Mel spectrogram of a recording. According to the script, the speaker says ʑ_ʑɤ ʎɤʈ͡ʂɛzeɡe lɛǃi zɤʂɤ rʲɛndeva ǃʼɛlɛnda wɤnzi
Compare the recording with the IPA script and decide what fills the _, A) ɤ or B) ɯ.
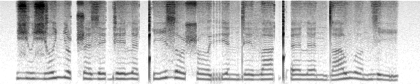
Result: B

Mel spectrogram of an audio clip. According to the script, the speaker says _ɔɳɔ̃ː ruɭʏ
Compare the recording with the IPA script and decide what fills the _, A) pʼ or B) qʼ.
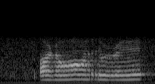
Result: A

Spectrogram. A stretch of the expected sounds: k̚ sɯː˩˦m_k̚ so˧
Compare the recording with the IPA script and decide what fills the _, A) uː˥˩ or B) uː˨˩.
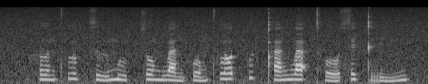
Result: B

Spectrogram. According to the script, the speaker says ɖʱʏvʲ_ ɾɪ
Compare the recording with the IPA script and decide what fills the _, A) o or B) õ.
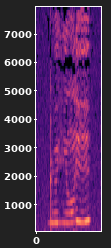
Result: B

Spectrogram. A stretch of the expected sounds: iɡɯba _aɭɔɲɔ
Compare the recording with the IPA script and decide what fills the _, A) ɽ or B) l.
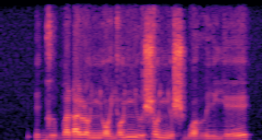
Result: A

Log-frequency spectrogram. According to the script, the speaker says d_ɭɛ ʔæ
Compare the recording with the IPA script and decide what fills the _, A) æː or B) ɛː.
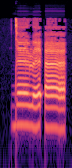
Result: B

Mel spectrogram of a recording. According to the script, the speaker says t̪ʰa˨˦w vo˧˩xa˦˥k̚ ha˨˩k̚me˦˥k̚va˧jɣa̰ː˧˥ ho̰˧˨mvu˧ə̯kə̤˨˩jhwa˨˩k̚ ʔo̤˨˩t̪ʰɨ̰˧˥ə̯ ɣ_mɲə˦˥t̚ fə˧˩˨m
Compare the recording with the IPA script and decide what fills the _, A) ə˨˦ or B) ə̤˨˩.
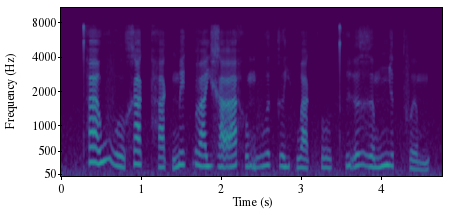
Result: A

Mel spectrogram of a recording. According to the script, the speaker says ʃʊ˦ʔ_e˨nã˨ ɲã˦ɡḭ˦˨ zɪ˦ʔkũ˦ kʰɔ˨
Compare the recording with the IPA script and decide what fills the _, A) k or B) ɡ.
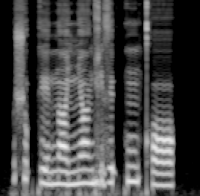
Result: A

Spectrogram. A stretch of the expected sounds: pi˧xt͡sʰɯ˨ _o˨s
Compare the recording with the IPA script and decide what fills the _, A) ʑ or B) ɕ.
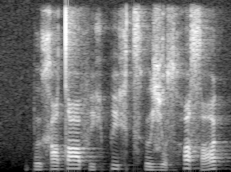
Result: A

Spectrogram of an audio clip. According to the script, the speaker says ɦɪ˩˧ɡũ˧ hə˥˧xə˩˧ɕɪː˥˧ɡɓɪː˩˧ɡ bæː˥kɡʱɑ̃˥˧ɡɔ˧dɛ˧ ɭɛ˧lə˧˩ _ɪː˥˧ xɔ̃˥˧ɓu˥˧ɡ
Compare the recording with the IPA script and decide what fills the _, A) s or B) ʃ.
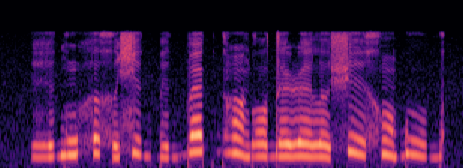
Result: B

